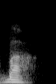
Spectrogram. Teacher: Ba ini adalah huruf yang keluar di kedua bibir. Kedua bibir, ba. · dia bersifat jahar. Suara pada angin tertahan. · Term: huruf ba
